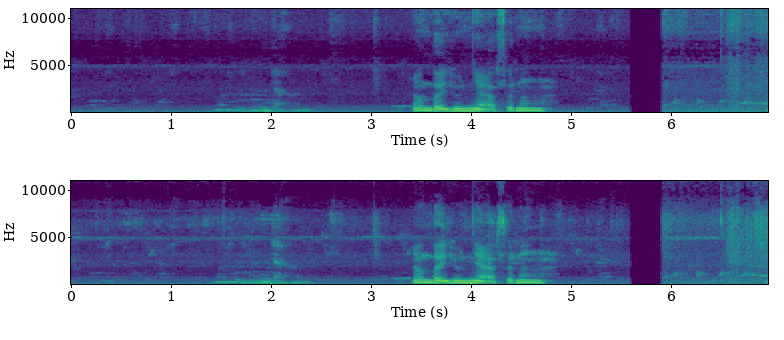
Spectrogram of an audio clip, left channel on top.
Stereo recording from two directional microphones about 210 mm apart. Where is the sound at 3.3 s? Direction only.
5° left (ahead or behind).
